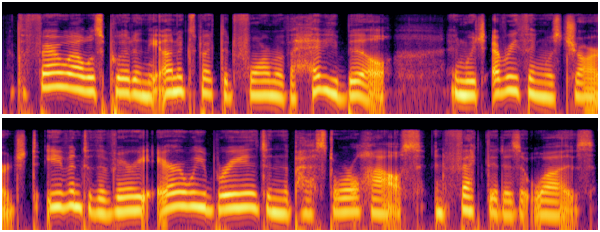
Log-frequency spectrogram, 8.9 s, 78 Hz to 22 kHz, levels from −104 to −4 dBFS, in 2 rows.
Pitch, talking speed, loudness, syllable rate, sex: 215 Hz, 220 wpm, -16 LUFS, 6.2 syllables/s, female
